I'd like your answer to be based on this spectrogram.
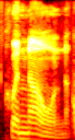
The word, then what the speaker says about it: quinone: and it's changed to the 6-PPD quinine is what's in tonic water, right? So it's not that, yeah. Probably. – I think it's pronounced quinone. – Quinone, thank you.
